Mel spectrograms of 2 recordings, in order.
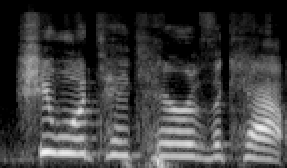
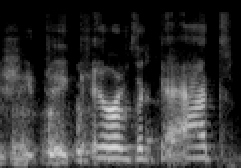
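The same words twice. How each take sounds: First: "would" spelled out in full and pressed, the line a bit louder and higher; insistent emphasis. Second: Said in the usual way. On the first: Real, not acted. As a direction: repeat it firmly, leaning on "She would".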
